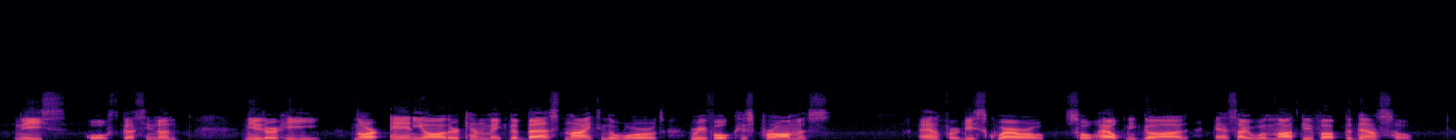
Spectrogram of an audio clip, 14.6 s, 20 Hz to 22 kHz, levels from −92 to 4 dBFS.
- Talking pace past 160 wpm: No, average, 145 wpm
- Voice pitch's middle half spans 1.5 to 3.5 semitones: Yes, average, 2.9 semitones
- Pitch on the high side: No, low, 115 Hz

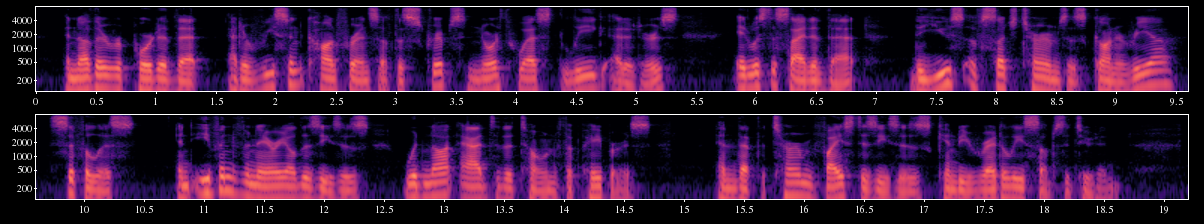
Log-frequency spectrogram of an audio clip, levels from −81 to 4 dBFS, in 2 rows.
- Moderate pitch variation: Yes, average, 4.2 semitones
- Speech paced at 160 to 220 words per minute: No, average, 150 wpm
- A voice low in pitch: Yes, low, 115 Hz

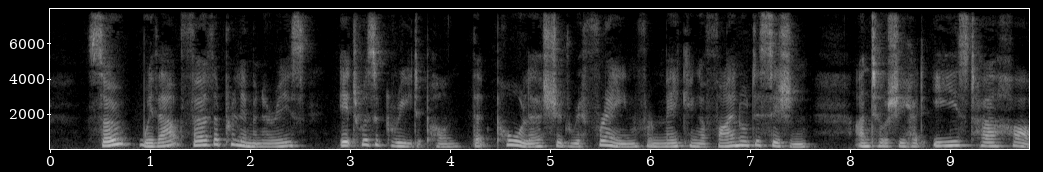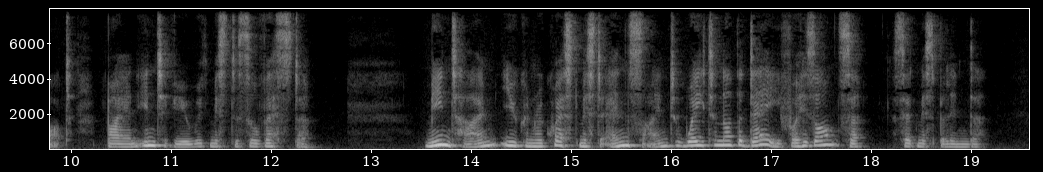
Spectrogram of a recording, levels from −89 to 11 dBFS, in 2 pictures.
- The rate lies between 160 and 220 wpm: No, average, 140 wpm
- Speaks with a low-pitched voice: No, high, 195 Hz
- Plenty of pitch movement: No, average, 4.8 semitones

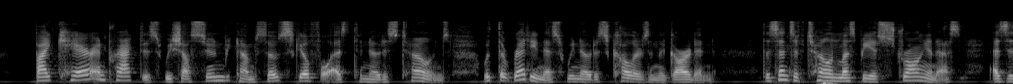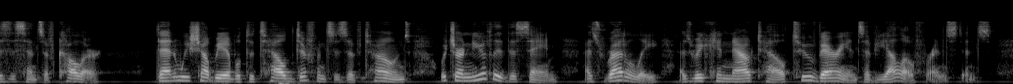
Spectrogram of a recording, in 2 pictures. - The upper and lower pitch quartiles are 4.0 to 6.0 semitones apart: Yes, wide, 5.4 semitones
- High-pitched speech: No, medium, 145 Hz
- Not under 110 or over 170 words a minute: No, average, 195 wpm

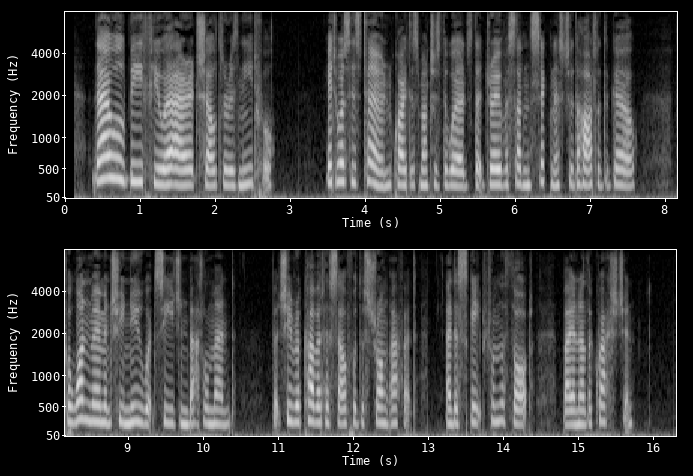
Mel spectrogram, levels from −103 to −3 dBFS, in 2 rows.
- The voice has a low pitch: No, high, 245 Hz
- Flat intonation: Yes, narrow, 2.2 semitones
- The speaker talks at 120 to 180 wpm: No, fast, 205 wpm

